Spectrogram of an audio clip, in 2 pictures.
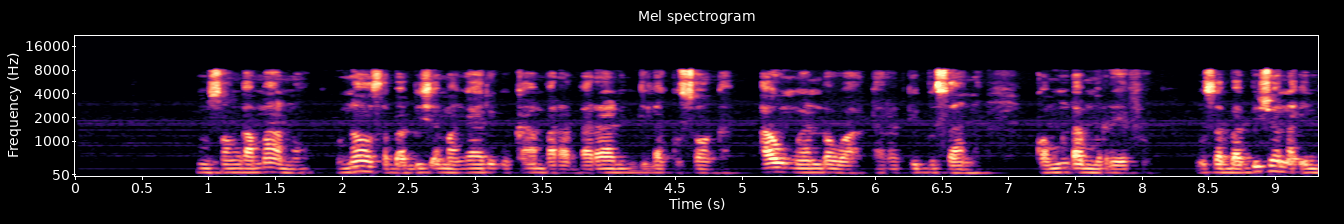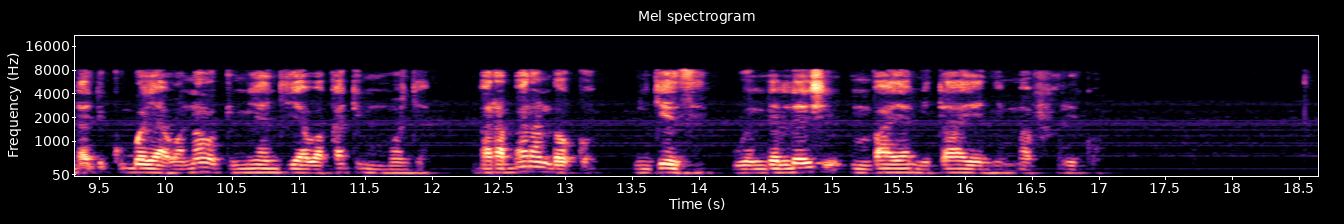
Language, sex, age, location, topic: Swahili, male, 18-24, Nairobi, government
